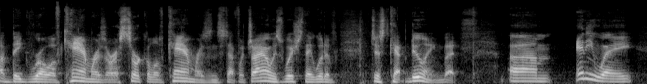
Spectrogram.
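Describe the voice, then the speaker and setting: An American man hosting an unscripted movie review in a halting way, searching for words and letting thoughts trail off. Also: on the high side, a bit bright. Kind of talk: unscripted, off-the-cuff film review.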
